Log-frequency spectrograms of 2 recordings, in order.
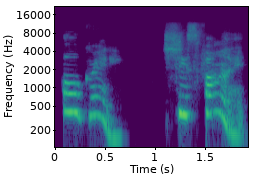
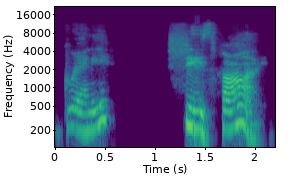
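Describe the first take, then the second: First: It is said gently and softly. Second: It is said firmly, with authority.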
